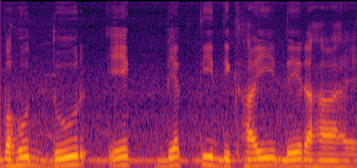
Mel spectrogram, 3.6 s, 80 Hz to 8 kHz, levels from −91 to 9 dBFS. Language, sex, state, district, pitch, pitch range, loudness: Hindi, male, Madhya Pradesh, Katni, 120 Hz, 110-135 Hz, -17 LUFS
